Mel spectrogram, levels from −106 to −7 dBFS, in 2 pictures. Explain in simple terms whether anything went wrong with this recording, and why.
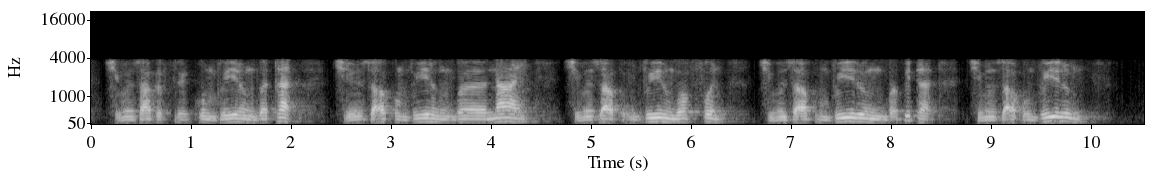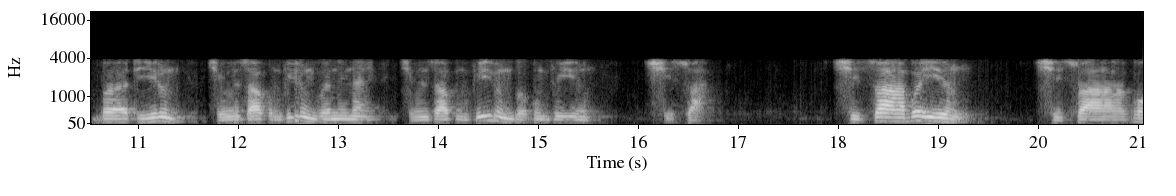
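The whole recording went through the G.723.1 codec, an old internet-phone codec that squeezes speech hard. Everything above roughly 3.6 kHz is gone, so the voice sounds muffled and a bit hoarse, and consonants blur together.

There's also a brief glitch from VoIP packet loss concealed by the speech codec, from 12.53 to 12.62 s. A tiny piece of audio, about the length of one 30 ms frame, went missing. The decoder filled the gap by guessing from what came just before, stretching the last sound into a short fading tone or noise, and the voice sounds off for a moment as it recovers.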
